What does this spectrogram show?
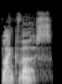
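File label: "blank verse", British English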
